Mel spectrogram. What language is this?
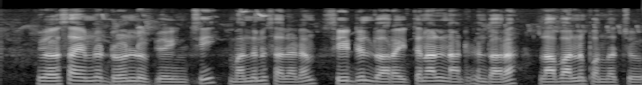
Telugu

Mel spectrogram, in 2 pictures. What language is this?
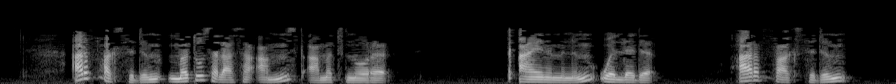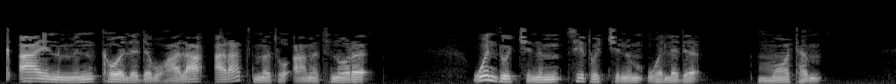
Amharic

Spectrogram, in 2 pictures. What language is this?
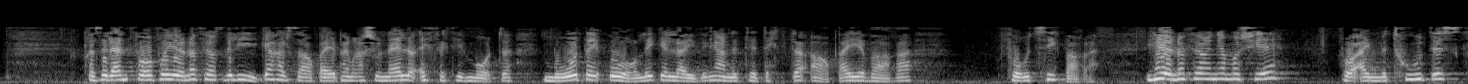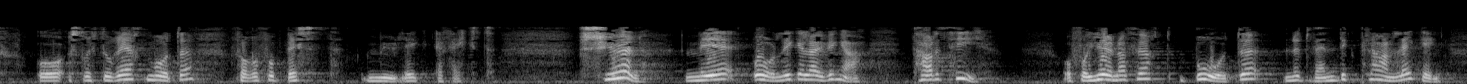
Norwegian Nynorsk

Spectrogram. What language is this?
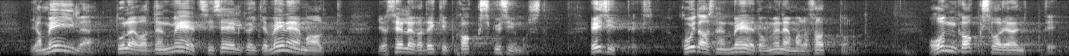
Estonian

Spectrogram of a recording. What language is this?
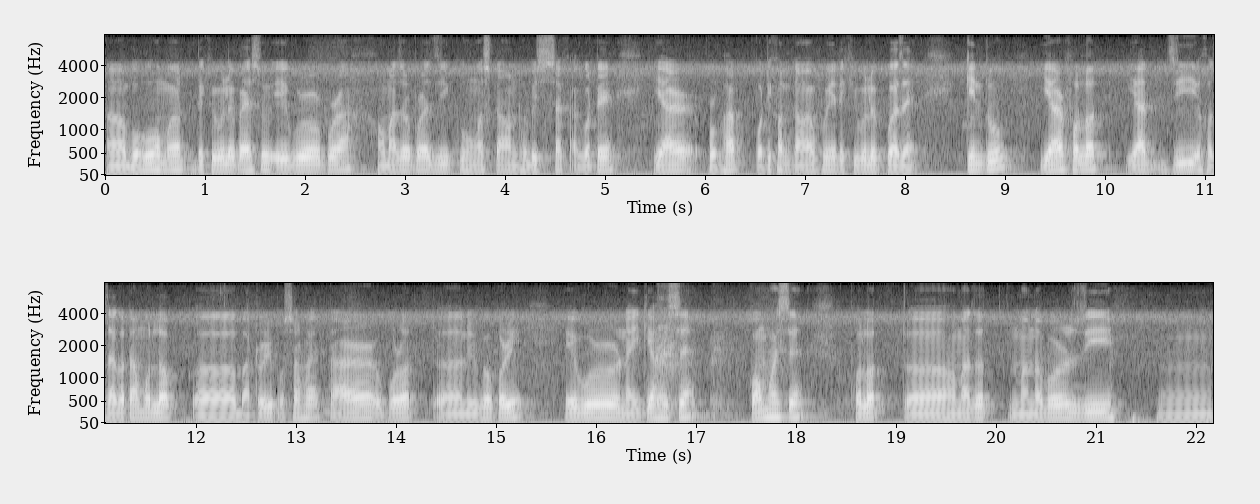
Assamese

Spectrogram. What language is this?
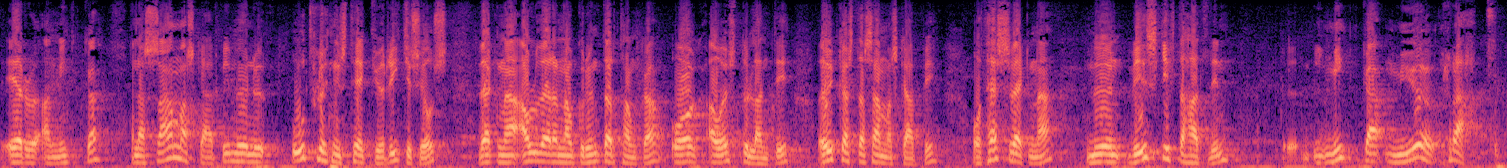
Icelandic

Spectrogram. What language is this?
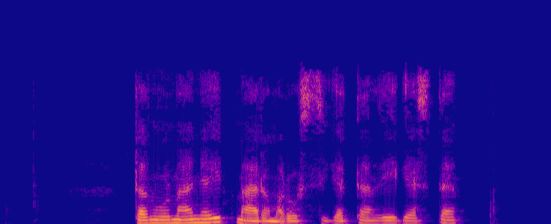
Hungarian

